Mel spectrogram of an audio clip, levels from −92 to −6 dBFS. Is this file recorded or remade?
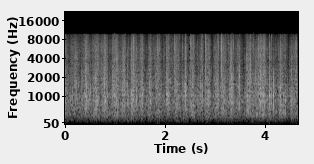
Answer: recorded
